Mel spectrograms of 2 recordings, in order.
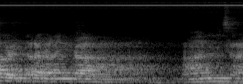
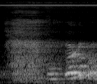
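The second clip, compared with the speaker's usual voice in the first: high, drawn-out mocking imitation; lightly mocking the dragging speech; mimicking drawn-out speech; 11 semitones higher, slower than usual. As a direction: stretch the words out high, teasing. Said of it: "까투리를 잡고 깍".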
